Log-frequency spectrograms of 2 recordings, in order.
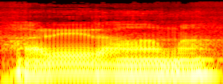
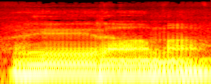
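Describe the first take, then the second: First: The final vowel of Rama is short, barely audible. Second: The same.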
